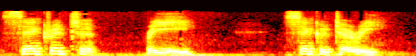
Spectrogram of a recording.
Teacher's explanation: So, entonces diríamos se cre, y aquí se pierde el sonido del A, suena muy bajito, por eso no viene el sonido fonético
